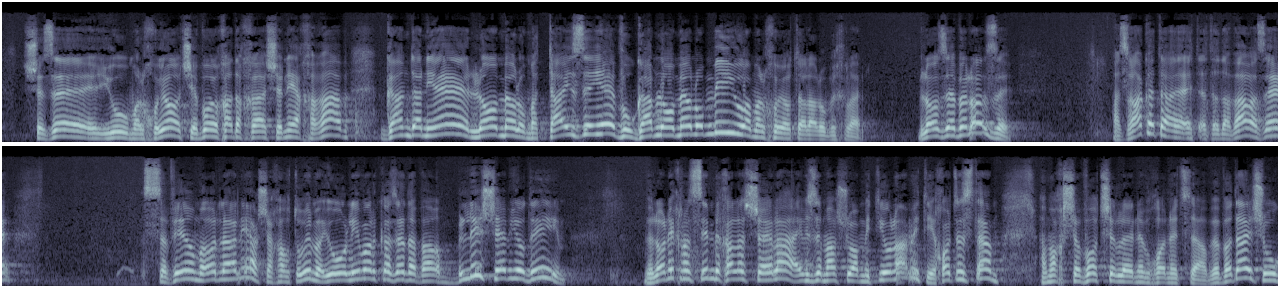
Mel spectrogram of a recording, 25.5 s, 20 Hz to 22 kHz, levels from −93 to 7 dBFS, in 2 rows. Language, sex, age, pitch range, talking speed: Hebrew, male, 50-69, 150-220 Hz, 155 wpm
